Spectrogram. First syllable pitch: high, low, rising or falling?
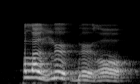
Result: falling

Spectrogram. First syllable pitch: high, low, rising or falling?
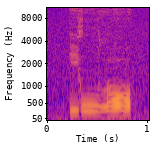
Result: low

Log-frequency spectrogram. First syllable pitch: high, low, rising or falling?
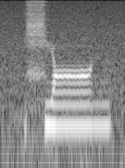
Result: high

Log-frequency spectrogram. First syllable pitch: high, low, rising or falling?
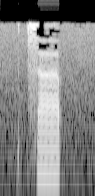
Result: low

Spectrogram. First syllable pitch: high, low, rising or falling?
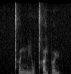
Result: low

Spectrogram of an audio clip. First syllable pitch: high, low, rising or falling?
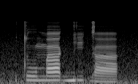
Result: high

